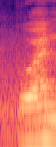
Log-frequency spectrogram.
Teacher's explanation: Jadi kita idgham samsikan waw dengan nun. Dan nun itu bertasydid, maka kita dengungkan dia. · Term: wajibul gunnah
